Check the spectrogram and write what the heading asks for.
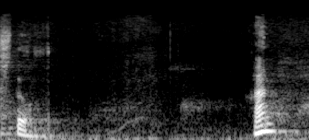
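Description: A man's voice: a word trailing off in a falling tone at the start, a quieter stretch with faint background noise, then another short word starting near the end.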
